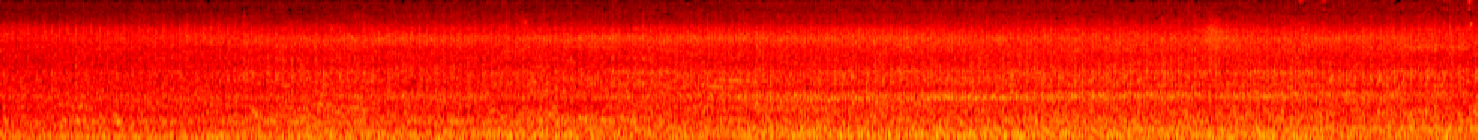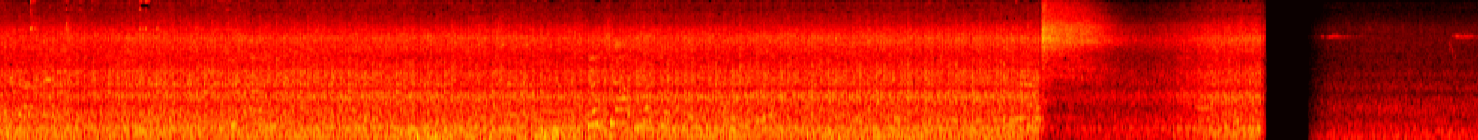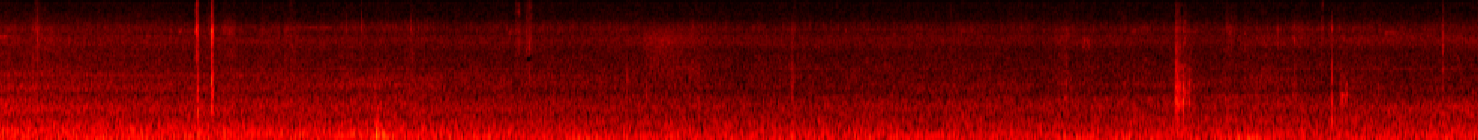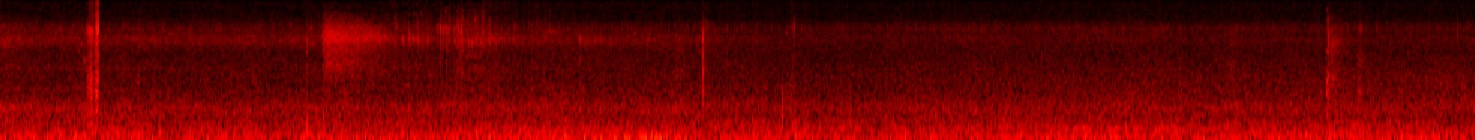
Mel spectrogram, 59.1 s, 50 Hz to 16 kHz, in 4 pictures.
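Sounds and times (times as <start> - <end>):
diesel bus engine idling: 0.0 - 27.4, 30.2 - 59.0
faint street background: 0.0 - 59.0
air brake hiss: 11.9 - 12.5, 25.2 - 26.1, 47.5 - 48.3.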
